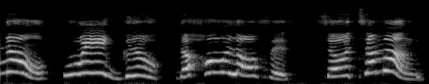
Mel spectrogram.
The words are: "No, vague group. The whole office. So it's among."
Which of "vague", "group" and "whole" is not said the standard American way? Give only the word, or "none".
vague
